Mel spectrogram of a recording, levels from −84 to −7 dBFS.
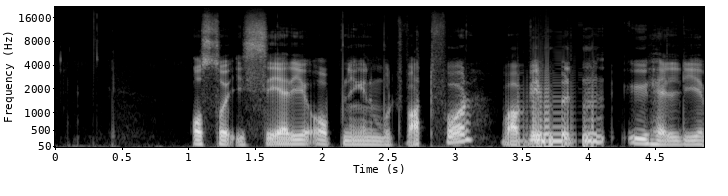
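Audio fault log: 3.48 to 4.08 s, robotic sound from repeated short buffers. The speech turns into a stiff, metallic buzz locked at 200 Hz, which still loosely tracks the words. A fixed pitch like this comes from one short chunk of audio looping back to back, and 200 Hz fits a 5 ms chunk. The likely cause is audio arriving too slowly, so the player repeats its last buffer to fill the gap. Most of the real audio in this stretch is skipped.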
